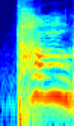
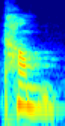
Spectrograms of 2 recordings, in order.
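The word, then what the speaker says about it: thumb: नहीं, मैं हमेशा कोशिश कर थंब नहीं होता है, थम होता है, थम थम या बी साइलेंट।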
